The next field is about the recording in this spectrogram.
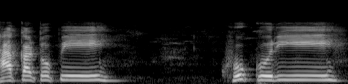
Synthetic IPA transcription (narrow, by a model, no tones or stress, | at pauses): akːaʈopi | kʰukːuɾi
